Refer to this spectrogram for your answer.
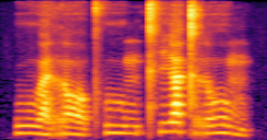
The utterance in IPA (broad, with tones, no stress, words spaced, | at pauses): wu˨˩a̯rɔː˨˩pʰuː˧m tʰi˥˩a̯tro˥˩m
